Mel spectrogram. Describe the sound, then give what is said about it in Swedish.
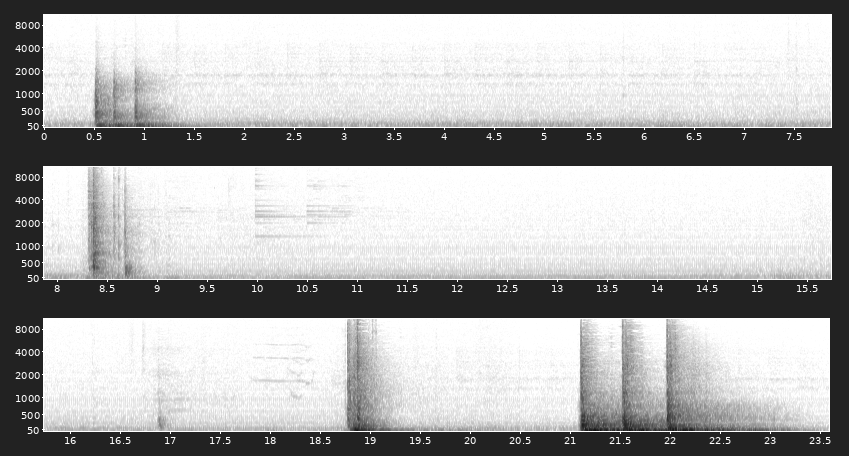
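Three heavy, booming, ominous knocks on a door from the film The Babadook, as the Babadook begins to get into the house. They arrive at long, uneven intervals separated by near silence, ending in a louder quick cluster of thuds that rings out with some echo. “då kommer det tre knackningar fast i en helt annan, som, eh, en helt annan femma där mm. på dörren igen”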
